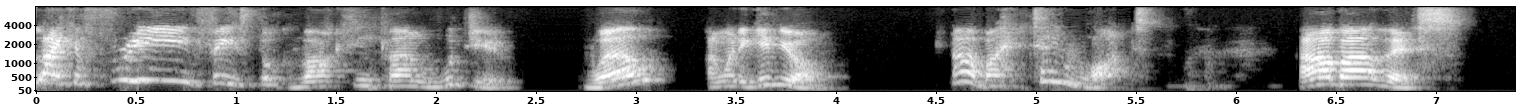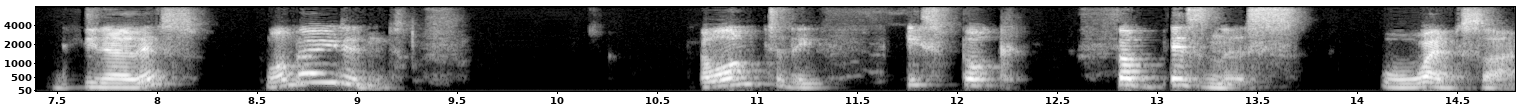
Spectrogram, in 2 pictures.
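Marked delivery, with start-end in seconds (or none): 0.0-2.4 high, small, wise little creature voice. Repeating a question he had just asked, now in a Yoda voice. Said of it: "I haven't said that in Yoda voice".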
